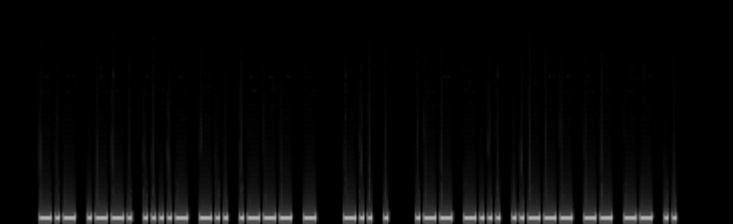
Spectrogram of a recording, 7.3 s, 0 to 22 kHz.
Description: Morse code, heard as a keyed tone, about 32 wpm, 690 Hz. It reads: KP4DJT DE WB2MMI
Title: USA Callsign DE Callsign - 6 Characters - 30wpm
